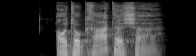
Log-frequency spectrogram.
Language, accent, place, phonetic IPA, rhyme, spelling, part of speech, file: German, Germany, Berlin, [aʊ̯toˈkʁaːtɪʃɐ], -aːtɪʃɐ, autokratischer, adjective, De-autokratischer.ogg
- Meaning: 1. comparative degree of autokratisch 2. inflection of autokratisch: strong/mixed nominative masculine singular 3. inflection of autokratisch: strong genitive/dative feminine singular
